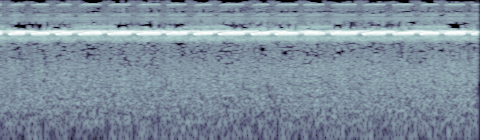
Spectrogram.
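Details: Loud, high insect chirping in short rhythmic pulses, about two per second, repeated evenly throughout without other sounds.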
